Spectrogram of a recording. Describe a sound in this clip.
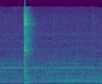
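A lighter clicks once.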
